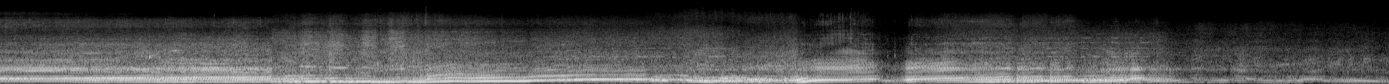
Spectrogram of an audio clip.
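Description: Rally car engines roar loudly and rev up and down as the cars speed past.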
